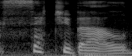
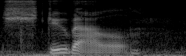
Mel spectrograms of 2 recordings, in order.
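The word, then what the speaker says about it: Setúbal: don't if you say on the bottle it looks like setubal but you pronounce it schtubal probably doesn't but that's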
